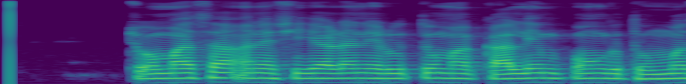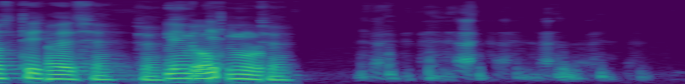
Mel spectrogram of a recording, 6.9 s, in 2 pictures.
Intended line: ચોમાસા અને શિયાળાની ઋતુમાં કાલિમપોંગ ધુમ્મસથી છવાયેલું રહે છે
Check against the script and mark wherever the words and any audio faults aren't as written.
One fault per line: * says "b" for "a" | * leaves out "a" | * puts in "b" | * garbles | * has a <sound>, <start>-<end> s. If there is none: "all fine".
* leaves out "છવાયેલું"
* garbles
* has a laugh, 5.2-6.7 s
